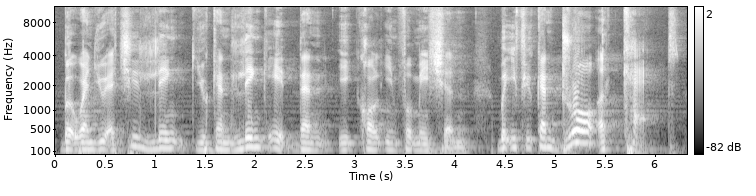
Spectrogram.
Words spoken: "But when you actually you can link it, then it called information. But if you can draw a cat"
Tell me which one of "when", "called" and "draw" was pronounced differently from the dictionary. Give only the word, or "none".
called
